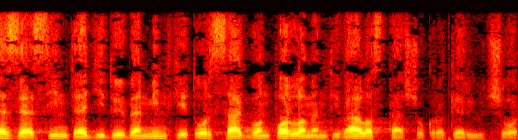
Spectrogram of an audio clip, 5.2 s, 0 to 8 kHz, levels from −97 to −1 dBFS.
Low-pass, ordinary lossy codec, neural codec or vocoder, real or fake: 7.2 kHz; MP3, 64 kbps; none; real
